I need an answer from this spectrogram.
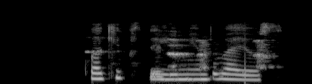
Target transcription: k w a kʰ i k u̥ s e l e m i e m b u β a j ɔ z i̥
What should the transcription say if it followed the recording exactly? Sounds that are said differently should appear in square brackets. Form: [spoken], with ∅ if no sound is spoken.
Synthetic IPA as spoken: k w a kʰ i k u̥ s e l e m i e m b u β a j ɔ [s] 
